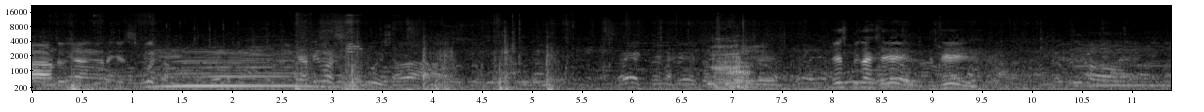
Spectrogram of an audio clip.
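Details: Bulls rampaging while being unloaded from a truck: one long, steady, resonant moo holds for about two seconds, followed by shorter bellows and a final sustained low moo, over constant crowd voices and clatter.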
